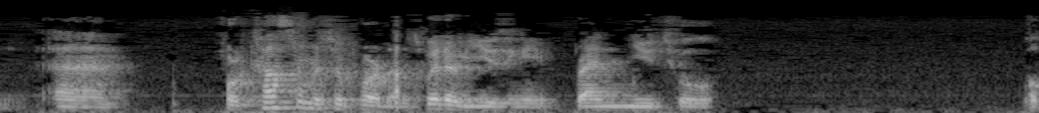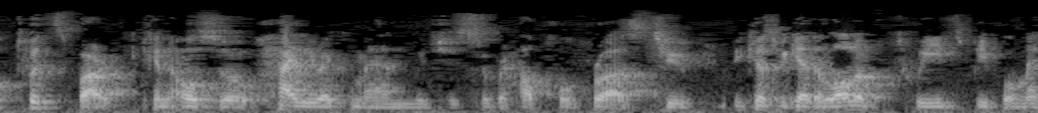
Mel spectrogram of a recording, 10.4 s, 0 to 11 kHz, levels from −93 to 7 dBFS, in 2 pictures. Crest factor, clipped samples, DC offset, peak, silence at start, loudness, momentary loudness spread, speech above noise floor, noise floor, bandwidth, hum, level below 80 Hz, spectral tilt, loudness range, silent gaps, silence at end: 22 dB; under 0.1%; under 0.1%; -6 dBFS; 0 s; -27 LUFS; 9 LU; 32 dB; -59 dBFS; 7.6 kHz; none; -52 dBFS; -6 dB/octave; 3 LU; none; 0 s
